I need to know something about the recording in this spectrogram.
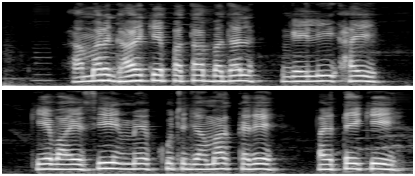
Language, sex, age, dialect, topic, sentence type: Magahi, male, 18-24, Southern, banking, question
